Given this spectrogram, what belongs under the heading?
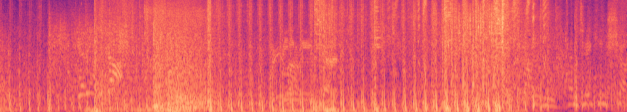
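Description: Rapid automatic gunfire in the battle-royale game Apex Legends rattles in dense bursts of sharp, close shots, loud and continuous with brief gaps, while faint voices sound underneath.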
